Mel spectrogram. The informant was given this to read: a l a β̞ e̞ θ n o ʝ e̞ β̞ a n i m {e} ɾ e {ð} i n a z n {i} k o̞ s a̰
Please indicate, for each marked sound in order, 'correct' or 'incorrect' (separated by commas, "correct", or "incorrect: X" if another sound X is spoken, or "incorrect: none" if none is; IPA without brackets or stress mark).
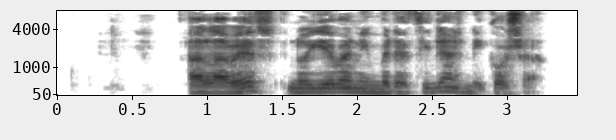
correct, incorrect: θ, correct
